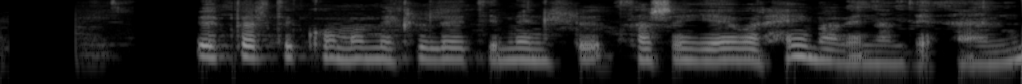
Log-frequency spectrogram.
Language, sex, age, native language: Icelandic, female, 60-69, Icelandic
